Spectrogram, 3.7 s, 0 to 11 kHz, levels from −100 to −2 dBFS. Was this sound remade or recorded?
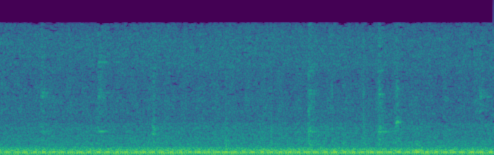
recorded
